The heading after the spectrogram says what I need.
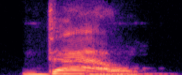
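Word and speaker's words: Tao: found within this and T is actually T Au oh sorry ta o which is Da is phonetically da and obviously the da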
